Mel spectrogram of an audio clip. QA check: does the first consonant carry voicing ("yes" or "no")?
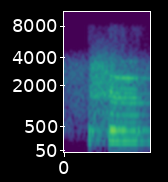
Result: no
